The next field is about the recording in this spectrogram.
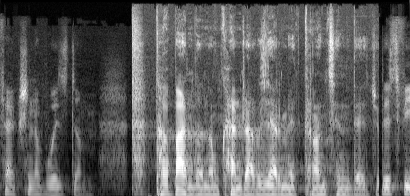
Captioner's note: citing scripture in Tibetan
